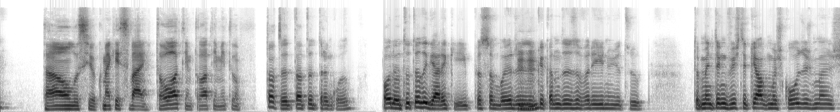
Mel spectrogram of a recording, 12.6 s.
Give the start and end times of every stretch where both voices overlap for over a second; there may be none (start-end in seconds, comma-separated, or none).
none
